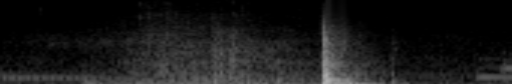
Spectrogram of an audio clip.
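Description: A shop's wooden door is pushed open: a soft scraping rustle builds for under a second, then a sharp loud clack, after which it fades to quiet with a faint steady hum.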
